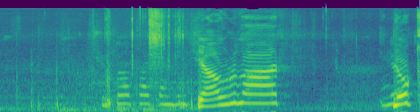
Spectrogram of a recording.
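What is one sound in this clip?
A young girl talks loudly nearby.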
